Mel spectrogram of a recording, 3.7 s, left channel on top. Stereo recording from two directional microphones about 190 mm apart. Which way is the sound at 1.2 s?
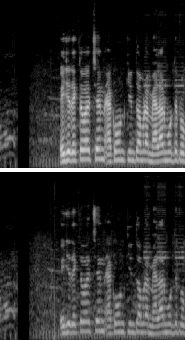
40° left (ahead or behind).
